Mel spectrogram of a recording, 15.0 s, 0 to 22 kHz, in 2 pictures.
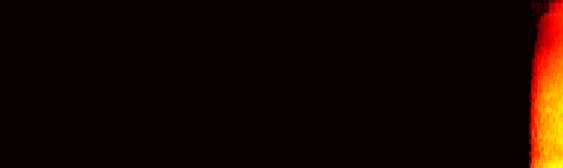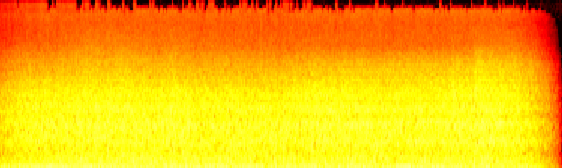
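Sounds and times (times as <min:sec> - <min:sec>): sea: 0:07.1 - 0:15.0
wind: 0:07.1 - 0:15.0.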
